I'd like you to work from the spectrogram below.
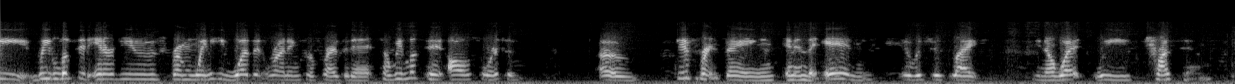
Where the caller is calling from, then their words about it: Pompano Beach, Florida, United States; I'm calling from Pompano Beach, but I live in Tarpon Springs in Pinellas.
